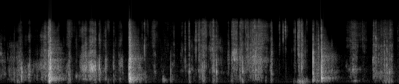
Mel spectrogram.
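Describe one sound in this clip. Card packs tap and knock on a desk.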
